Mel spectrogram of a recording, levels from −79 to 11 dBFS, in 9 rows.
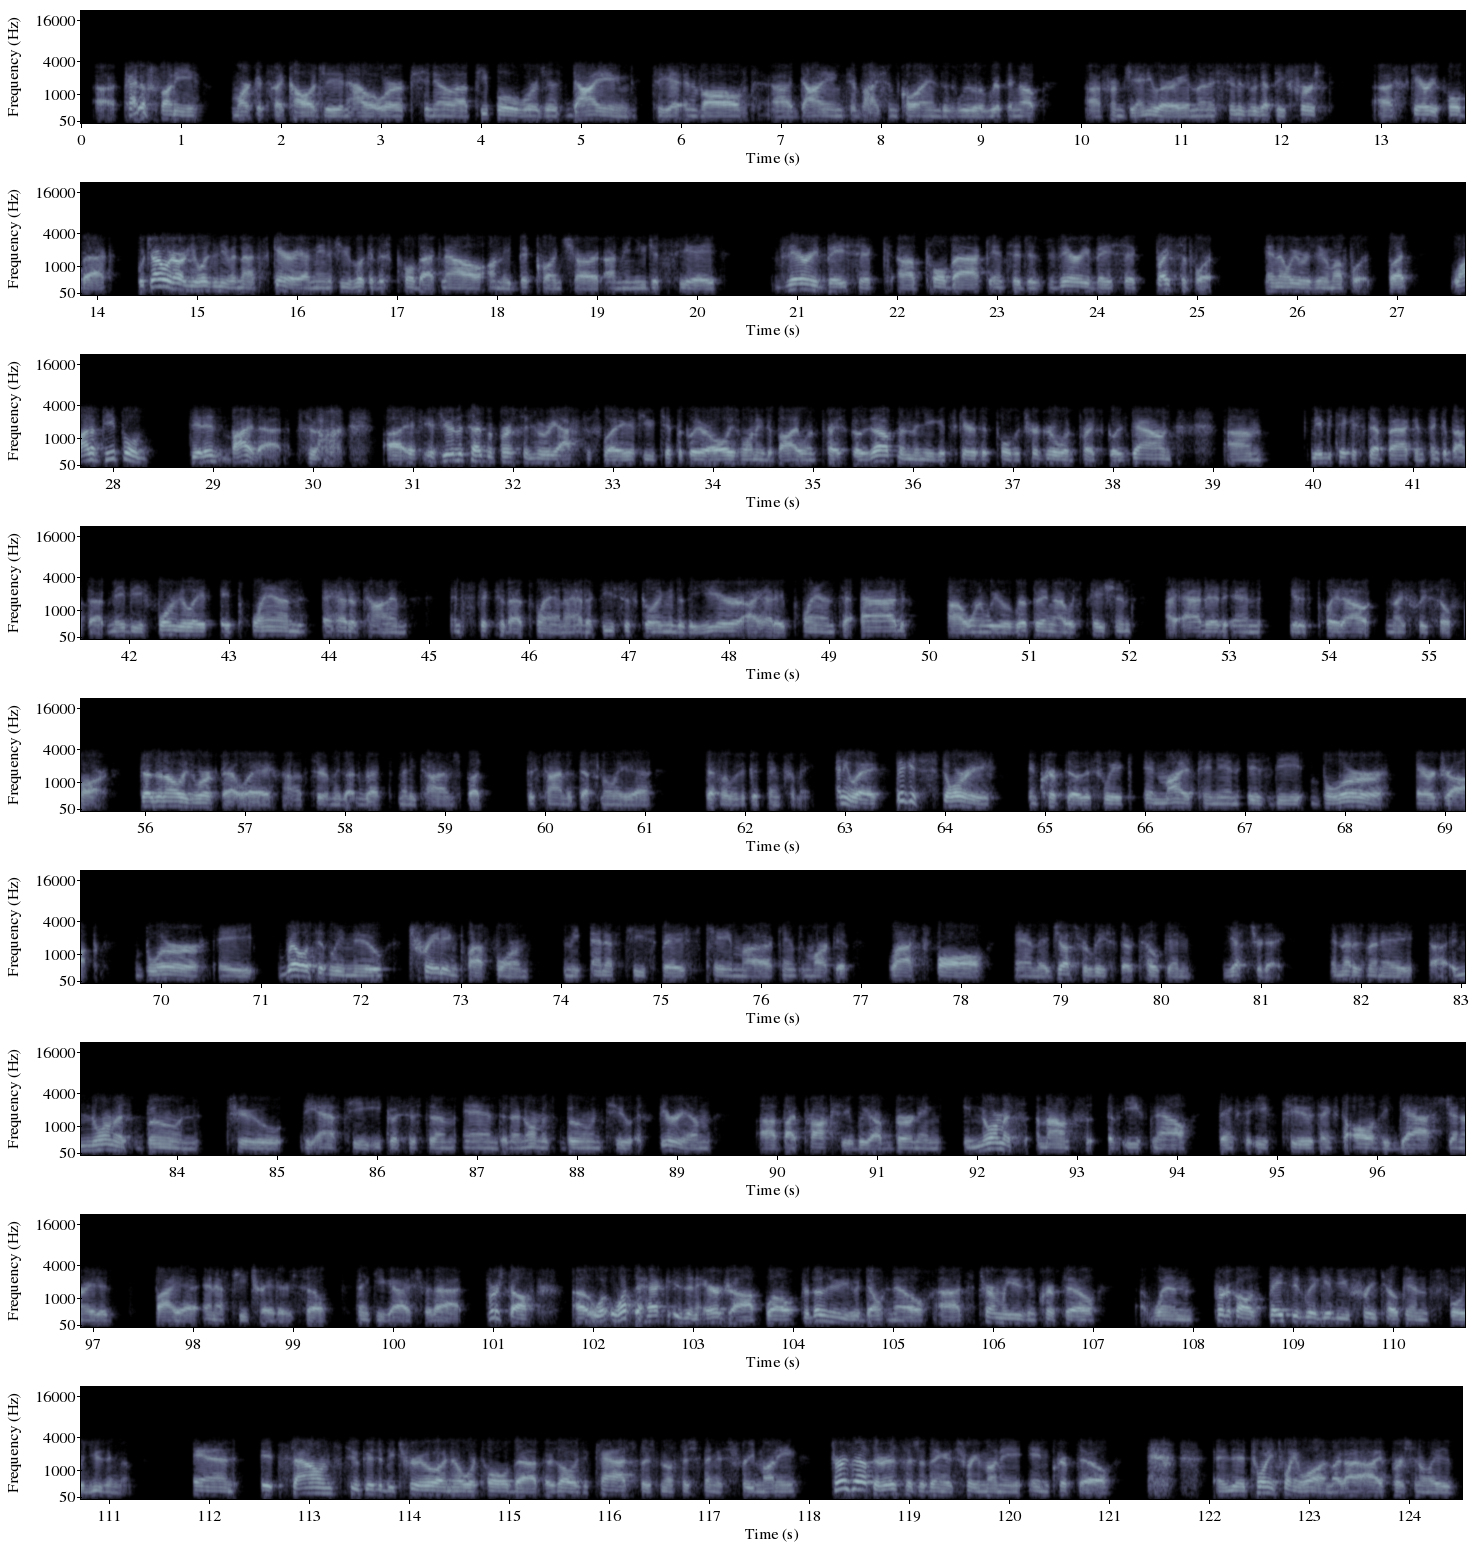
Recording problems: phone-call audio; poor line; nothing above 3.5 kHz
muffled; very slightly; fading above 2.5 kHz

